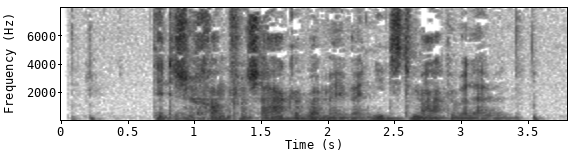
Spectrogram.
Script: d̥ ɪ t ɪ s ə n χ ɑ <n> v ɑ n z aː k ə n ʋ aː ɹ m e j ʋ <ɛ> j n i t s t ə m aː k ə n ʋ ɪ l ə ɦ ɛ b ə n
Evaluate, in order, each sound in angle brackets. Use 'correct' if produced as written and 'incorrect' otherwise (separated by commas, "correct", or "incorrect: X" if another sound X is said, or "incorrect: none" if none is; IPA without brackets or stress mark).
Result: incorrect: ŋ, correct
